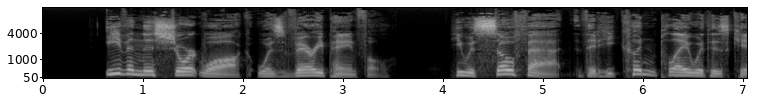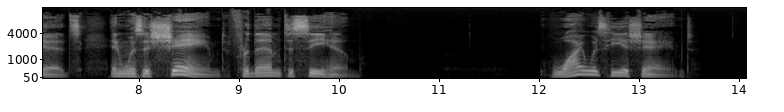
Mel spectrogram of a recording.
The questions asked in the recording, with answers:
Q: Why was he ashamed?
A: He was ashamed because he was so fat.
